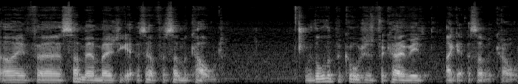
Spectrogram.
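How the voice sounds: A man uses a put-on character voice, raspy and fairly low in pitch. He talks at a very fast pace over light background noise.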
